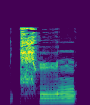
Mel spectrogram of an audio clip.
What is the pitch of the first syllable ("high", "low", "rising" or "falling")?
rising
